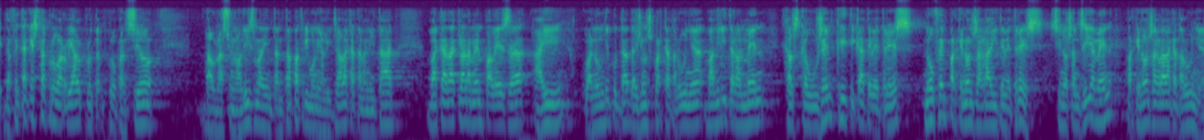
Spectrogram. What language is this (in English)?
Catalan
